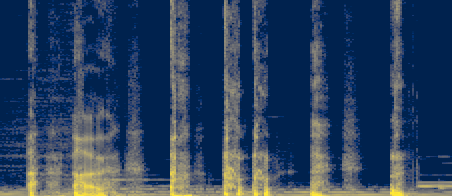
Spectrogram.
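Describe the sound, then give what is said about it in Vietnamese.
A man coughing hard while clutching his chest: harsh, throaty coughs in repeated bursts, some in quick clusters, with short gaps between them. “Anh ôm ngực ho sù sụ.”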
